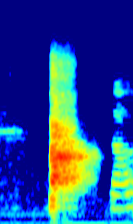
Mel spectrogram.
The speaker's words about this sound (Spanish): Y es que si lo saco, como hay más estímulos que lo hacen ladrar, va a ladrar más.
